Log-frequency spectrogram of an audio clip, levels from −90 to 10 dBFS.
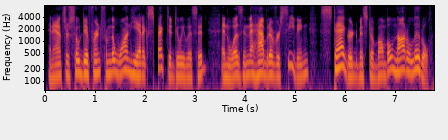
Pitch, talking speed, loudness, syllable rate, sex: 150 Hz, 195 wpm, -23 LUFS, 5.6 syllables/s, male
